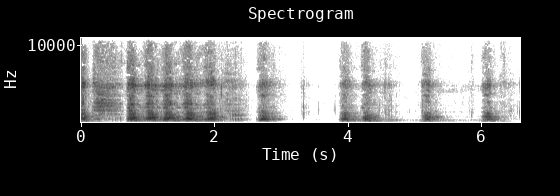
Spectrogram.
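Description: Large guard dog barking: a quick run of about five barks, then single barks roughly once a second.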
